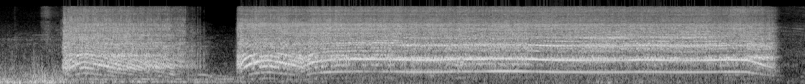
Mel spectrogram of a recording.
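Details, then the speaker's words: 13 mm impact drill (EID 13) whose hammer mode failed, after greasing and refitting the hammer mechanism: motor spins to a steady high whine, holding evenly while drilling wood, no grinding or rattle; hammer action fixed and working. "हमर काम कर रहा है तो हम यह थोड़ा बाहर का लेते नार्मल मूड में आ जाता है"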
